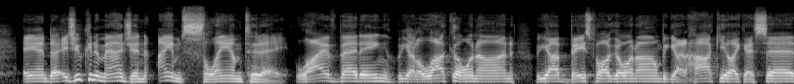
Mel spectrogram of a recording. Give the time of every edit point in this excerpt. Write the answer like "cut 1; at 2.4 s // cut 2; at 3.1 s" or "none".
none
